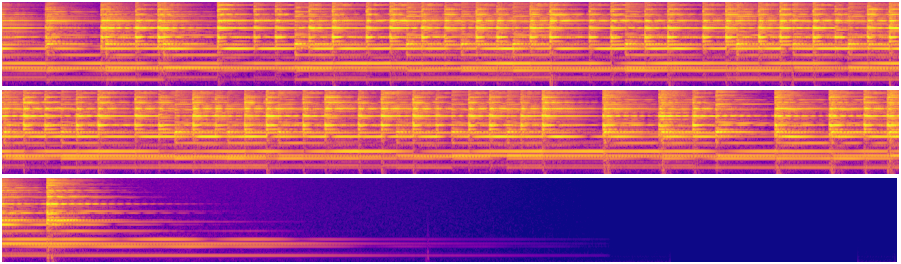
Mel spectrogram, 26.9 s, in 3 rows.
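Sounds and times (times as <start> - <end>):
two church bells ringing music in 6/8 in Etto, Valle Trompia, Brescia: 0.0 - 22.0.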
